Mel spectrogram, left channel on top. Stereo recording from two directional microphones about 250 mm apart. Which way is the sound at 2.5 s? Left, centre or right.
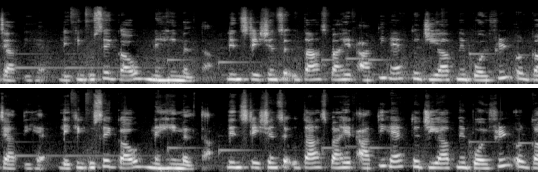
Right.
